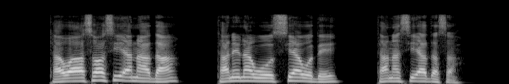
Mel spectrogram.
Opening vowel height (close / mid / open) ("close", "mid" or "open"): open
